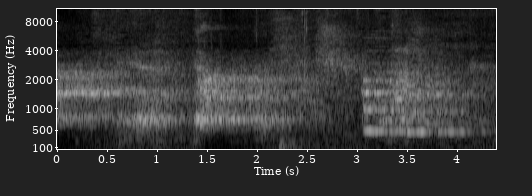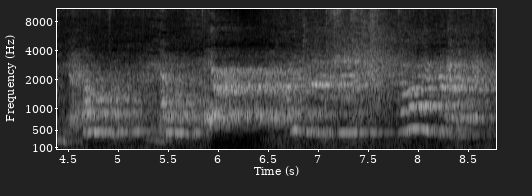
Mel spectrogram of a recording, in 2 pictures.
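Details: Puppies at play in daycare among other dogs and people, a noisy chorus of sharp barks, yips and drawn-out whiny yelps in repeated bursts, with a person's voice nearby.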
